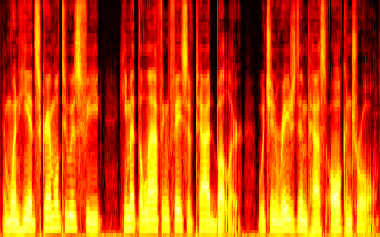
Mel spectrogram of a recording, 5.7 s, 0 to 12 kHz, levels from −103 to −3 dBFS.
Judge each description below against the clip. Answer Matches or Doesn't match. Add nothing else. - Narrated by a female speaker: Doesn't match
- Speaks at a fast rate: Matches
